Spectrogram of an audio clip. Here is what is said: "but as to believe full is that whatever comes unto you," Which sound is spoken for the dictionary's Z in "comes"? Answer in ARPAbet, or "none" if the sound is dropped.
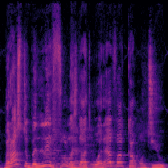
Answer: none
